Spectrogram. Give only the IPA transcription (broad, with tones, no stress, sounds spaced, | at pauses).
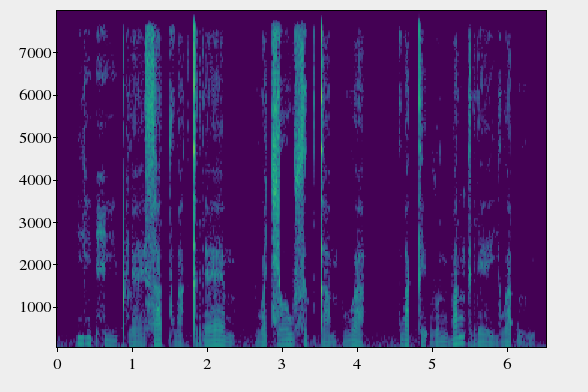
j i˥˩ ʔ h iː˧ pʰ l ɛː˩˦ s a˥˩ t̚ k w a˨˩ k̚ t r ɛː˥˩ m | p u˧ a̯ t͡ɕ ɤː˥˩ w s ɯ˥˩ k̚ t a˧ m p u˥˩ a̯ | k w a˥˩ k̚ t e˨˩ ʔ l o˧ n b a˥˩ n k r eː˨˩ j u˧ a̯ ʔ ɯ˨˩ ŋ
